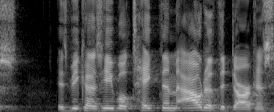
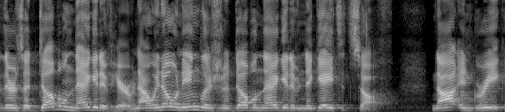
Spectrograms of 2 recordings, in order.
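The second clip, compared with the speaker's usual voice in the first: ordinary delivery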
